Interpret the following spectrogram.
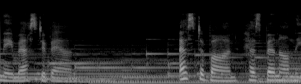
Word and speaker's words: Esteban: Flair quick facts on Esteban gender boy origin Spanish number of syllables three ranking popularity 390 pronunciation EST bun simple meaning Garland Crown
